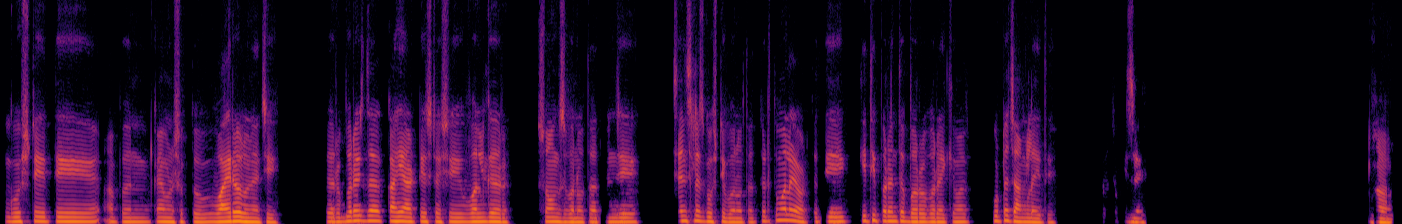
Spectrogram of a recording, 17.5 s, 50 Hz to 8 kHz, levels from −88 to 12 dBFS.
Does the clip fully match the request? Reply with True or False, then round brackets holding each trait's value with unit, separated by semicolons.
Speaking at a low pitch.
False (150 Hz)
